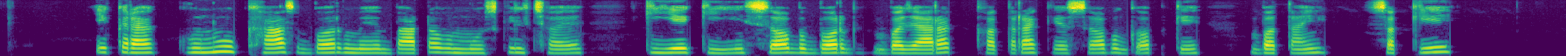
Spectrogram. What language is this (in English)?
Maithili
